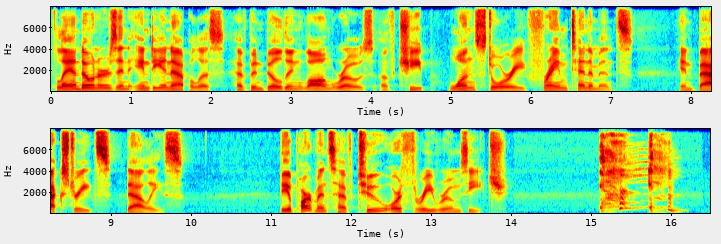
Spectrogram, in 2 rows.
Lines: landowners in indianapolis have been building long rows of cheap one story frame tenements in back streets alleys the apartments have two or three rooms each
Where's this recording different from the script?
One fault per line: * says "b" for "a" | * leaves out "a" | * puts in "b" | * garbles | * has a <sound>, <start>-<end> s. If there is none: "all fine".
* has a cough, 15.1-16.2 s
